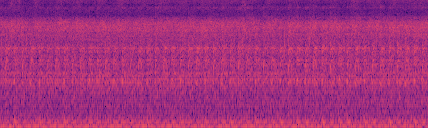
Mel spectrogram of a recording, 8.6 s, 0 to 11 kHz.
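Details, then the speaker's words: 2004 Ford 6.0L Powerstroke at idle, after a couple more minutes of running; lumpy, uneven diesel idle with a loping beat of about two per second as cylinder 5 drops out. Cylinders 1, 3, 5 and 7, the whole odd bank (bank 1), are now out. "now it's getting worse. Now 5's starting to drop out now. So we pretty much got 1, 7, 3, and 5 all dropped out."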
